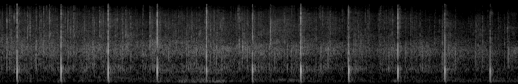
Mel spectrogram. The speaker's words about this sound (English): Why don't we give Suzanne a hand clap and invite her up?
